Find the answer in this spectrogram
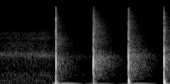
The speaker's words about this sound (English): And so this is the sound that you want to convey. Listen to that. If you're in the audience, I act on the stage. If I heard somebody clapping like that, I'm digging that person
